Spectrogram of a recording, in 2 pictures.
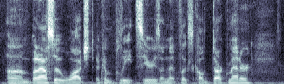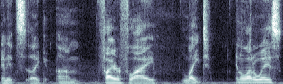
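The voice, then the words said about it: Hoarse, strained voice. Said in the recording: “Recorded a thrash metal song this Sunday, which is why ... my voice is shot.”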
